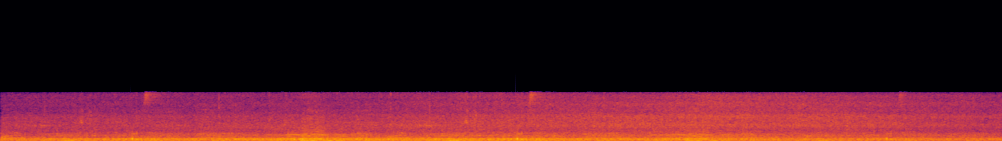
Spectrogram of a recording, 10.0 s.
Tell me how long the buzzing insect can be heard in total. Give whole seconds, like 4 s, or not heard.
10 s.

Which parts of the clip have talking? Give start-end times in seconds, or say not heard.
not heard.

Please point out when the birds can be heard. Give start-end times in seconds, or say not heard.
not heard.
